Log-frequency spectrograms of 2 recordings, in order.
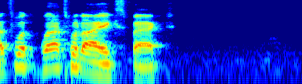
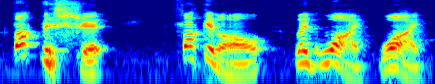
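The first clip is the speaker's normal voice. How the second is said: loud, punchy exasperation; exasperated rant; 6 dB louder, slower than usual. Real, not acted. Beer drinker fed up with hoppy red ales, exasperated rant. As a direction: burst out fed up, hitting each short phrase hard.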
